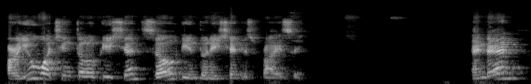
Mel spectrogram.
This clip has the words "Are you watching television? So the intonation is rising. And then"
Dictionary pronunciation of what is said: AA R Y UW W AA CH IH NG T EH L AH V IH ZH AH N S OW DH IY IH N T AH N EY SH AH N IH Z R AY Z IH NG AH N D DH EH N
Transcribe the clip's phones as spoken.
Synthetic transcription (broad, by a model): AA R Y UW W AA CH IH NG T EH L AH P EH SH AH N S OW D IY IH N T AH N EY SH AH N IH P R AY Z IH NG AH N D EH N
